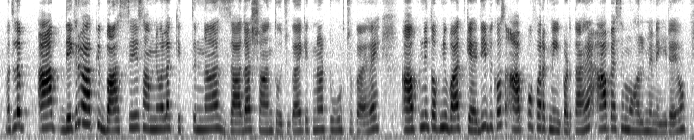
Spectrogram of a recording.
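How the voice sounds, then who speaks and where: A young woman with a loud voice, talking outspokenly and emotionally to her viewers in a casual confessional vlog. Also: mid-range voice. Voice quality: loud, forceful voice. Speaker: vlogger.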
